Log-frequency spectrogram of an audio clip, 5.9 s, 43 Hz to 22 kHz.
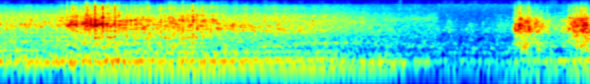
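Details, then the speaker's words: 1964 Oldsmobile Super 88 V8 idling after new spark plugs, fuel filter and fuel pump: steady, even lope with no knocks or misses; healthy and smooth, running much better than before. "new fuel filter new fuel pump um it's running really really good"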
